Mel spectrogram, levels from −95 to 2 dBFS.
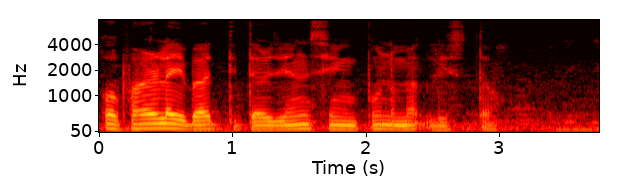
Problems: background conversations at intervals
